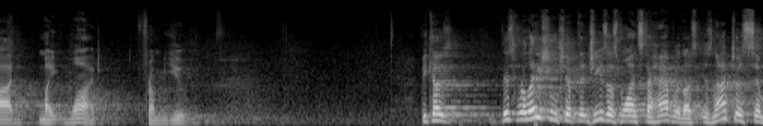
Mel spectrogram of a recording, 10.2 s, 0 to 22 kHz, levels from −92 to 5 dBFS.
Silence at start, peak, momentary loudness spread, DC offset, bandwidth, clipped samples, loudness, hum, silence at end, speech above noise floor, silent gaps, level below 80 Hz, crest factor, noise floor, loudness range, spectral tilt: 0 s; -6 dBFS; 18 LU; under 0.1%; 15.5 kHz; under 0.1%; -24 LUFS; none; 0 s; 39 dB; none; -70 dBFS; 20 dB; -62 dBFS; 17 LU; -6 dB/octave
